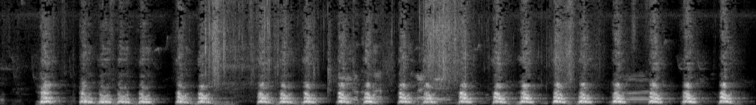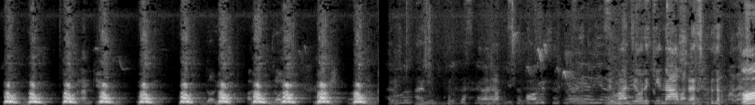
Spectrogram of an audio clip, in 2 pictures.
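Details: Tibetan Mastiff, the Bhote Kukur guardian dog of Nepal, barking in a long steady series of deep, rough barks about two per second, pausing briefly, then fading into mixed barks and voices toward the end.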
